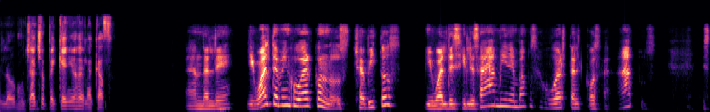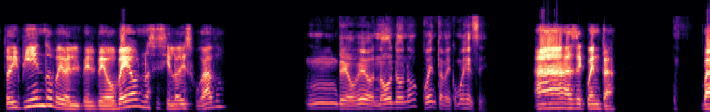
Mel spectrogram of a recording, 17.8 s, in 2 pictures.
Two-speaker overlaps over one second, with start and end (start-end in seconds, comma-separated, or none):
none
